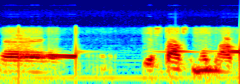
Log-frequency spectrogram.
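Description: A voice heard over a telephone line, thin and cut off in the highs. There is a short pause of near silence about a second in, and then the voice resumes.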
